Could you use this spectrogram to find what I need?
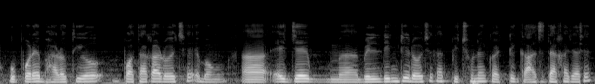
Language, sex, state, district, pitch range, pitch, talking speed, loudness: Bengali, male, West Bengal, North 24 Parganas, 120-135 Hz, 130 Hz, 180 wpm, -17 LUFS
